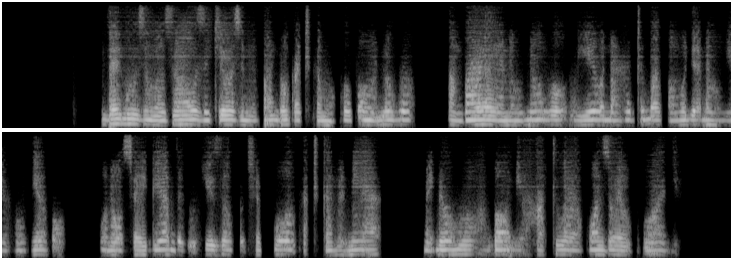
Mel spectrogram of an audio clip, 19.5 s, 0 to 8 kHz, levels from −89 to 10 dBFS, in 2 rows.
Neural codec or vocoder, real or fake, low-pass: codec, 44.1 kHz, 0.9 kbps, DAC; fake; 7.2 kHz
